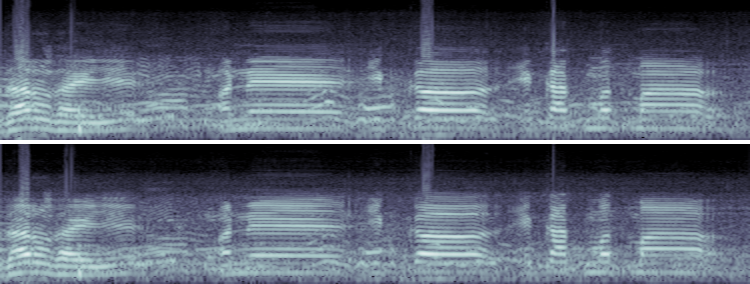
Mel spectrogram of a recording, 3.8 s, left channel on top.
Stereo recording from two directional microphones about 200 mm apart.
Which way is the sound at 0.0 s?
5° right (ahead or behind).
